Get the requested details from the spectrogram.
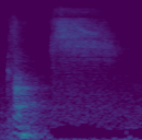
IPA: kæts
